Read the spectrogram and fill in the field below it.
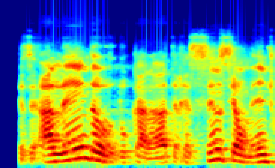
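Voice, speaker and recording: A man speaks at a moderate pace with lively intonation and a fairly high pitch, and audible echo fills the room. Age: 60s. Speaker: professor of Buddhist philosophy. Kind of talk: interview.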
